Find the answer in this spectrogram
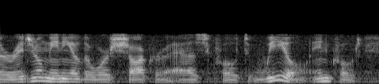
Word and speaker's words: chakra: right under it and that's pronounced of the CH as in church hence the English spelling chakra the word also has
